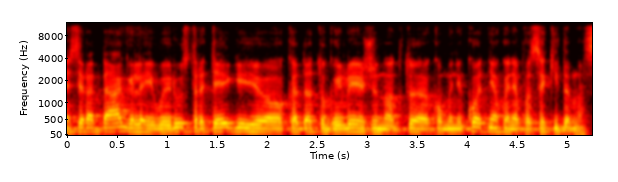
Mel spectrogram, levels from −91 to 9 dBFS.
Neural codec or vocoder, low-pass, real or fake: none; 10.8 kHz; real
